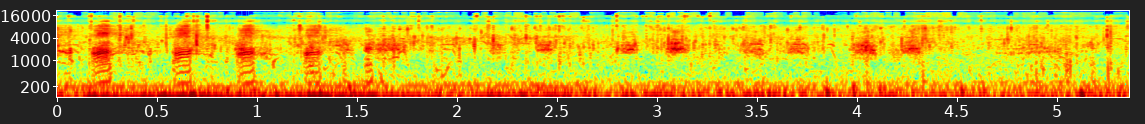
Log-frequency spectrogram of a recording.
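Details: Duck giving a run of short, nasal, harmonic quacks in the first two seconds, then quieter scattered calls over a steady low rumble like flowing water.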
